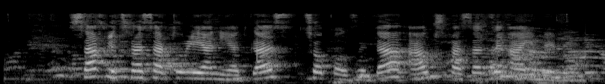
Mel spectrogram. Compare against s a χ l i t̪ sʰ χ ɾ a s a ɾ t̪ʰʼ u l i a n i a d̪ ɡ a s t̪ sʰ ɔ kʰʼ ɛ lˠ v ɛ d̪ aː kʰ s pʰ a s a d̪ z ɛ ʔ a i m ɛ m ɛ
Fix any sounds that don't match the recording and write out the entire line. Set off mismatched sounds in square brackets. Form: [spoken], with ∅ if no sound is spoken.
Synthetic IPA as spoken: s a χ l i t̪ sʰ χ ɾ a s a ɾ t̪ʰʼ u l i a n i a d̪ ɡ a s t̪ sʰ ɔ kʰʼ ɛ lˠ [z] ɛ d̪ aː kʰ s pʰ a s a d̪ z ɛ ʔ a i m ɛ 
